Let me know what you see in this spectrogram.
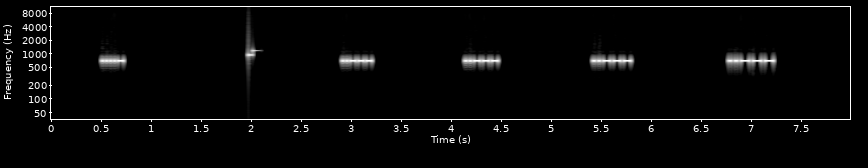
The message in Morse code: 4 2222

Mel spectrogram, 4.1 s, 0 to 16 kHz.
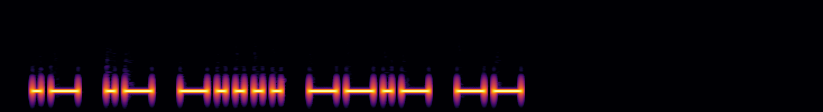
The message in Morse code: AA6QM

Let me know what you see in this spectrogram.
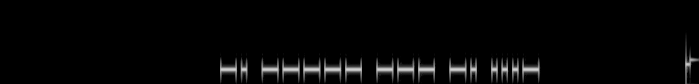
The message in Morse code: N0ONV

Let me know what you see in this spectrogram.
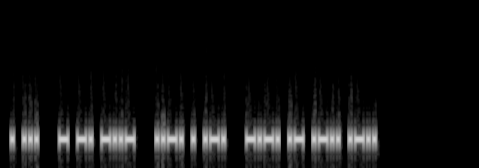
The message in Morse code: ES TNX FER CALL

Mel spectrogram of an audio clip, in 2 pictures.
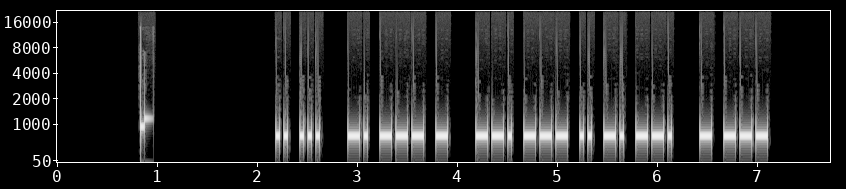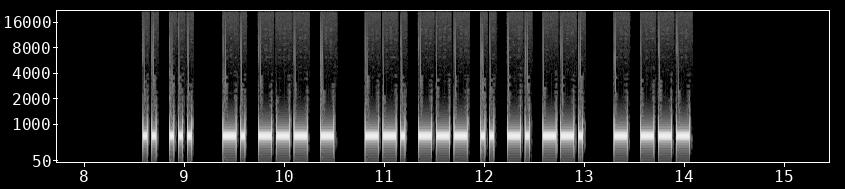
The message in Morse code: IS NOT GOING TO IS NOT GOING TO

